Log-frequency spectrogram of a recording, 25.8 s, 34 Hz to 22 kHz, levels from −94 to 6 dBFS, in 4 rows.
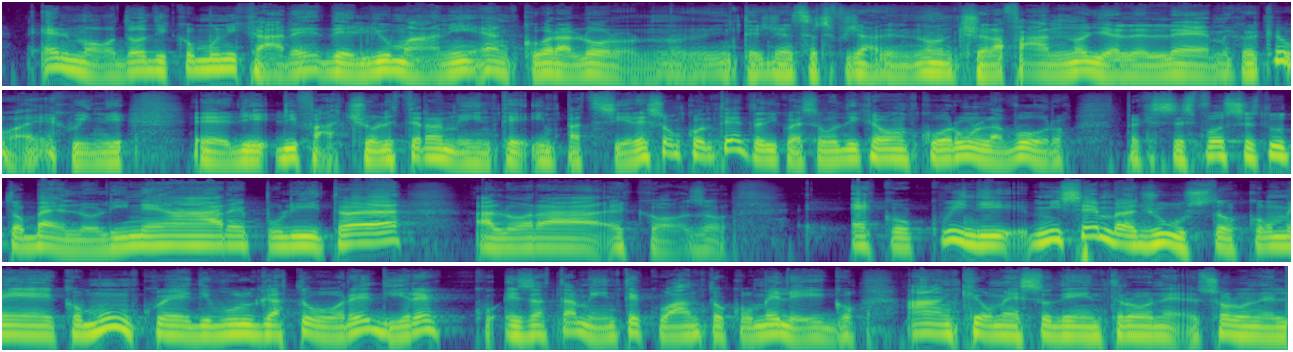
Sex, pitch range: male, 100-125 Hz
